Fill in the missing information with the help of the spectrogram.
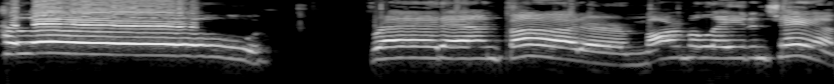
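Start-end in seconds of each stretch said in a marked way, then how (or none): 0.0-2.0 all-out loud, high, drawn-out, stretched delivery. Leading a group in a hello game, say hello as loud as possible. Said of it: "Let's say hello as loud as we can".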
